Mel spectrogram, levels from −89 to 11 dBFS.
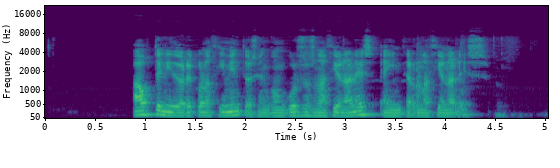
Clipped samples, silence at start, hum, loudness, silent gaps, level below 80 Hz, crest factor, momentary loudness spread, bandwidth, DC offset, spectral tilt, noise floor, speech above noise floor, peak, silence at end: under 0.1%; 0.9 s; none; -22 LUFS; none; -60 dBFS; 20 dB; 7 LU; 7.8 kHz; under 0.1%; -5.5 dB/octave; -79 dBFS; 57 dB; -2 dBFS; 0.45 s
